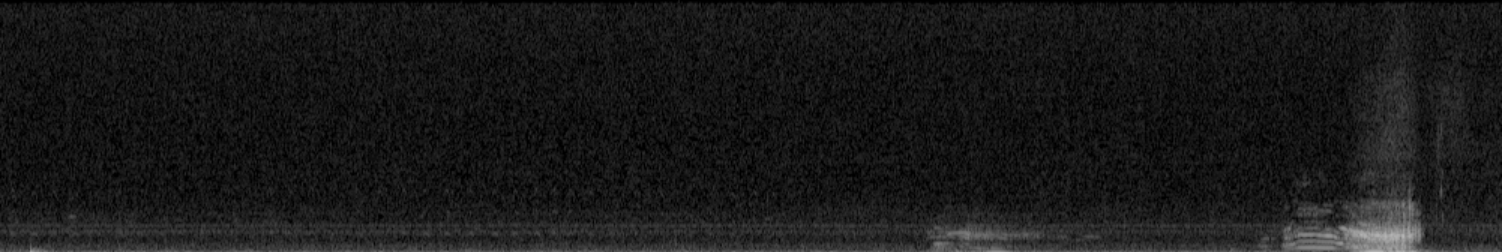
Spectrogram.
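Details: A Busanga lion calling gives deep, throaty moaning calls that build to a louder roar near the end.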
